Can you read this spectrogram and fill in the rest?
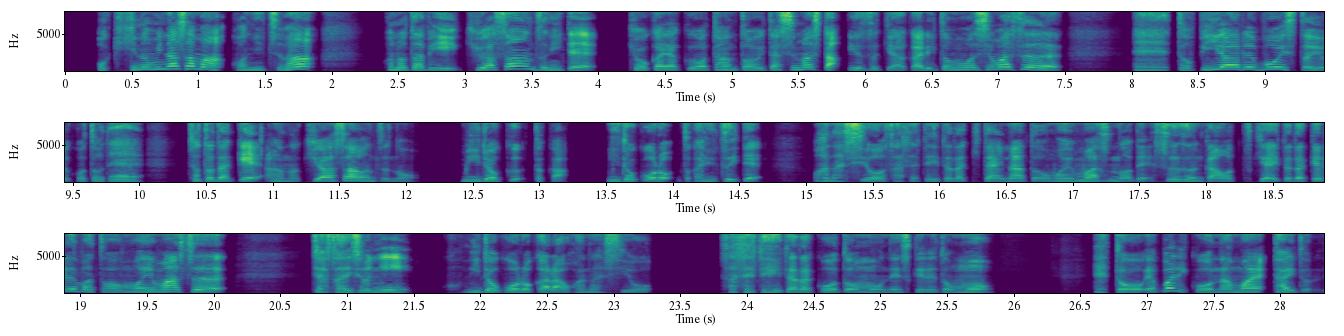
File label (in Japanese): PRボイス; 【立体音響】Cure Sounds-響花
